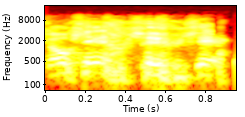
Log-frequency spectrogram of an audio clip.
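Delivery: high, hurried mock panic; acted high-pitched flustered driver; flustered compliance. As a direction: give in fast, hammed-up alarm. Acted driver reacting to urgency.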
